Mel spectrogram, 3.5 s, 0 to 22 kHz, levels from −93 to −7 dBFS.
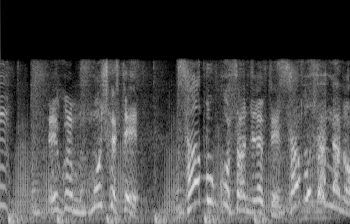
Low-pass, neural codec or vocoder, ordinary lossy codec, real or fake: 7.2 kHz; codec, 44.1 kHz, 7.8 kbps, Pupu-Codec; none; fake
